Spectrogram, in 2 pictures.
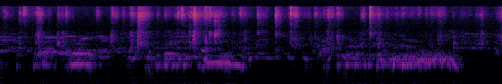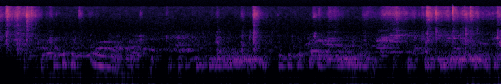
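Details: Indoor chorus of Lakha pigeons: deep, bubbling coos repeated in long runs with a short lull midway, accompanied by scratching and wing or foot noises.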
